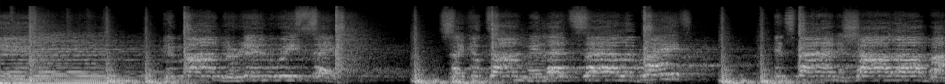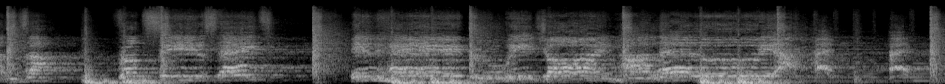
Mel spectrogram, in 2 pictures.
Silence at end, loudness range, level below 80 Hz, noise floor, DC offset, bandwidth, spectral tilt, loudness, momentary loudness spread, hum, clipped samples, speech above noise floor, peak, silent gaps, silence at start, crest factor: 0 s; 3 LU; -32 dBFS; -43 dBFS; under 0.1%; 16.5 kHz; -4 dB/octave; -23 LUFS; 7 LU; none; under 0.1%; 21 dB; -6 dBFS; none; 0 s; 16 dB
